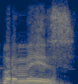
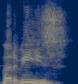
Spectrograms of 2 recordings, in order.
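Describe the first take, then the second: First: It uses the Indian subcontinent vowel. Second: It uses the standard Persian vowel. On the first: This is the local subcontinent usage. The speaker calls it wrong. "हम लोग बोलते हैं परवेज" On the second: This is the standard usage of native speakers. The speaker calls it right. "इसका सही प्रोनाउंसिएशन है परवीज"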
